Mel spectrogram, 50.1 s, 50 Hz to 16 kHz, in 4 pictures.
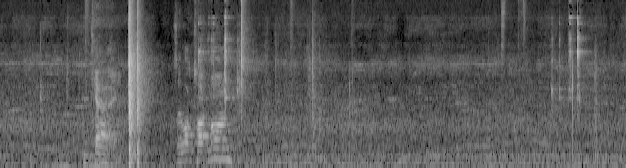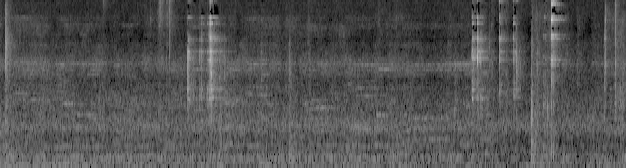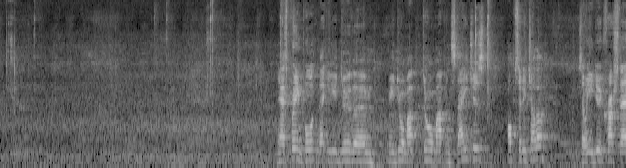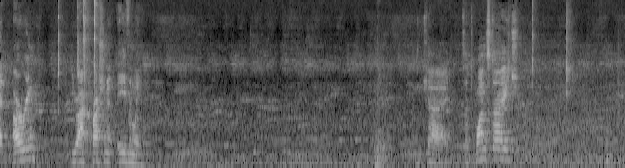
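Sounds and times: metal parts clinking: 3.9 - 5.0, 11.0 - 11.8, 16.2 - 17.2, 21.9 - 23.8.

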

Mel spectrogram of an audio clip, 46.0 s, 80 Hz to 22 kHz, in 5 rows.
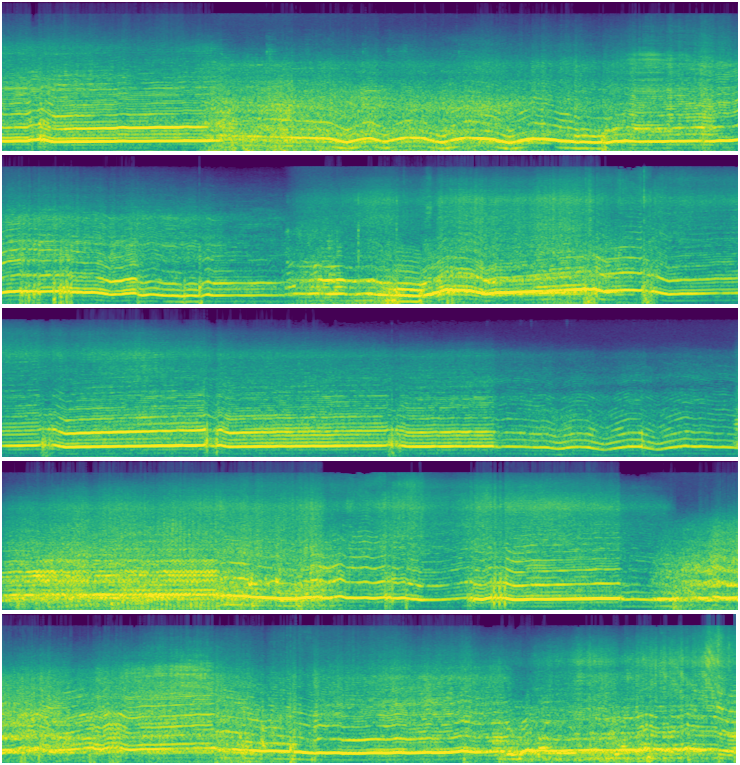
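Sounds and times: race car engine revving high: 0.0 - 45.9.

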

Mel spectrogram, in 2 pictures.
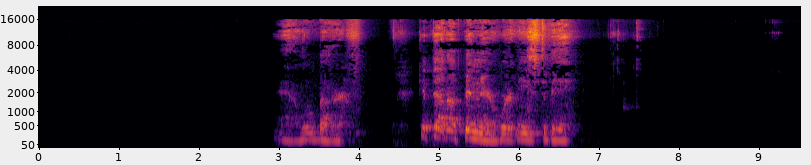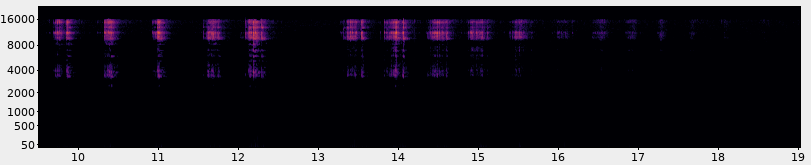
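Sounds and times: razor rasping on stubble: 9.6 - 12.5, 13.3 - 15.7.

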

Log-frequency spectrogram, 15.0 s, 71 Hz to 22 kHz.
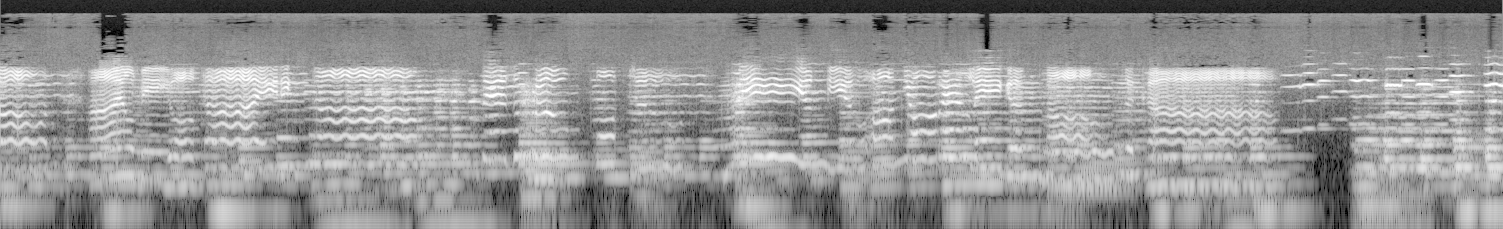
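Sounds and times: old music-hall song recording: 0.0 - 15.0.

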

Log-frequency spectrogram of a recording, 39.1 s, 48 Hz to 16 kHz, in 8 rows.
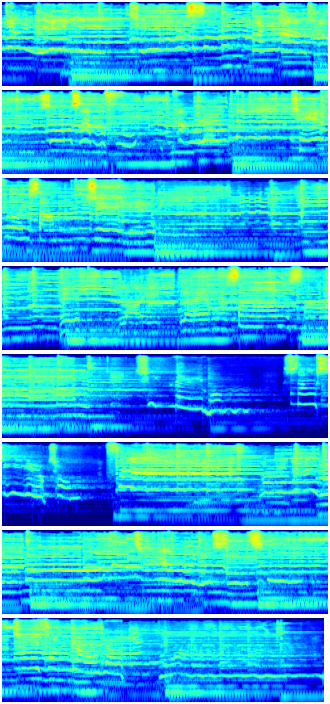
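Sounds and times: wavering opera melody with vibrato: 0.0 - 39.0.

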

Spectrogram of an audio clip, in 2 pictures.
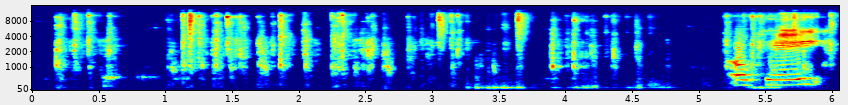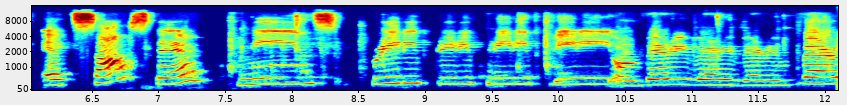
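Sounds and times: typing on a computer keyboard: 0.0 - 12.0.

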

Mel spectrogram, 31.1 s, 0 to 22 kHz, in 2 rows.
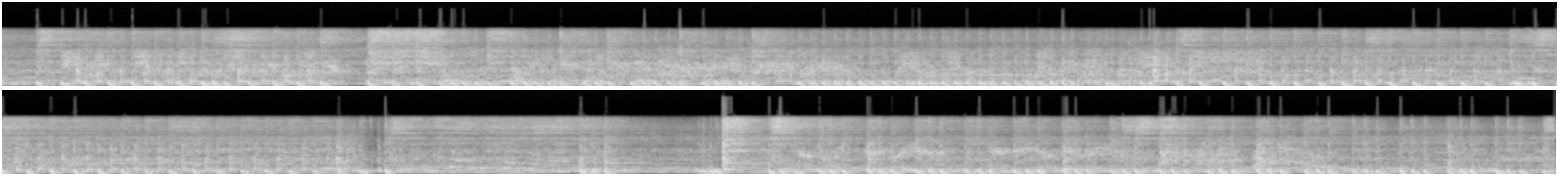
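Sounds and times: death metal band playing live: 0.0 - 31.0
rapid bass drum strokes: 0.0 - 31.0
cymbals: 22.8 - 29.0.

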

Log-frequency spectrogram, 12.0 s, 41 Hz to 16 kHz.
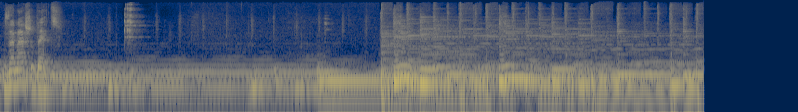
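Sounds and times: background music: 0.0 - 10.6
wine glasses clinking: 1.8 - 2.3.

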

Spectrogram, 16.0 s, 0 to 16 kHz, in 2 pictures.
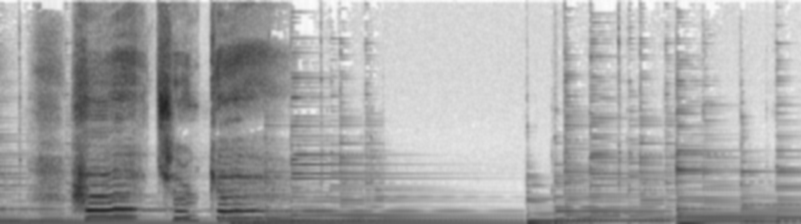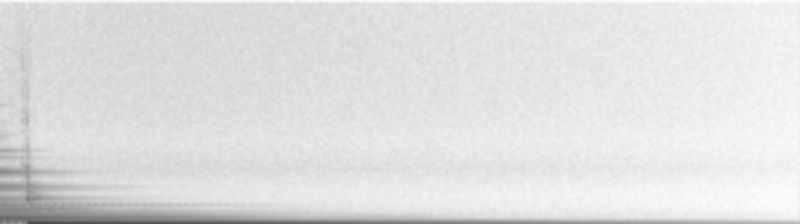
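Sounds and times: acoustic guitar chord ringing: 0.0 - 15.3.

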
